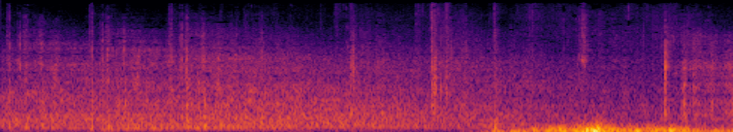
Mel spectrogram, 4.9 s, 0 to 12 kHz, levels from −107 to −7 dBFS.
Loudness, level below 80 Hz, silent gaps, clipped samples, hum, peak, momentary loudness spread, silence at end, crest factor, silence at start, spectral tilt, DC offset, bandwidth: -40 LUFS; -36 dBFS; none; under 0.1%; none; -12 dBFS; 16 LU; 0 s; 24 dB; 0 s; -7.5 dB/octave; under 0.1%; 8.4 kHz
